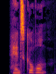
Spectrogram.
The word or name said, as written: handskerum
